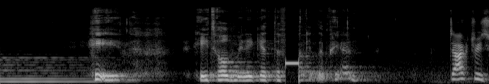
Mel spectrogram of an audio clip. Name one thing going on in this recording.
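A woman speaks emotionally into a microphone.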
